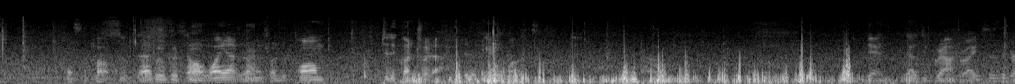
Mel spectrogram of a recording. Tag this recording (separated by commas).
Speech, Wind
